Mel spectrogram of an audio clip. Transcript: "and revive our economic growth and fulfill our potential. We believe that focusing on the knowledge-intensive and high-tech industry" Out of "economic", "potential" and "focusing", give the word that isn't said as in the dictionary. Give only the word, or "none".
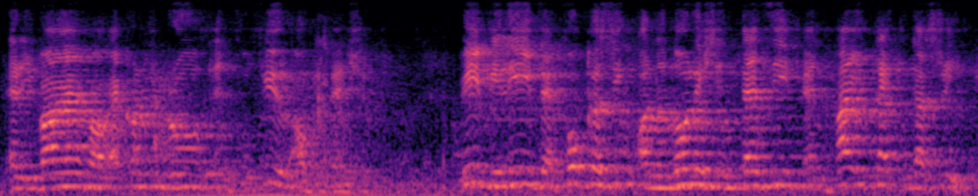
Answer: potential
